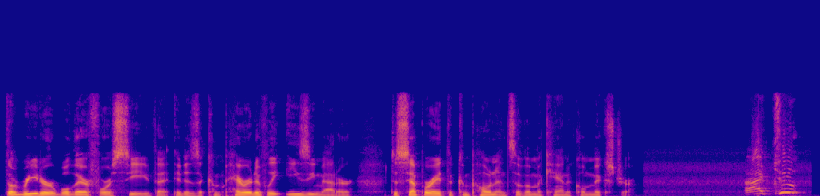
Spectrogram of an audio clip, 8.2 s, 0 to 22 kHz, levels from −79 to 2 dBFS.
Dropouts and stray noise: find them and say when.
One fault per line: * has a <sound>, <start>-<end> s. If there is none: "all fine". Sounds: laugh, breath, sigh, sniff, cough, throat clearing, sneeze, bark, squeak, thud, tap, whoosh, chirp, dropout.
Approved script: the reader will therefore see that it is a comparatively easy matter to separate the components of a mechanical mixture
* has a sneeze, 7.4-8.1 s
